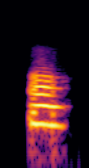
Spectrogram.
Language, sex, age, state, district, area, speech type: Manipuri, female, 18-30, Manipur, Kangpokpi, urban, conversation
